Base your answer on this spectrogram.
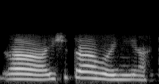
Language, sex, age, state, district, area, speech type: Kashmiri, female, 30-45, Jammu and Kashmir, Ganderbal, rural, conversation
